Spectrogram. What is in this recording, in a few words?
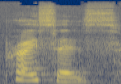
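"prices", US English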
